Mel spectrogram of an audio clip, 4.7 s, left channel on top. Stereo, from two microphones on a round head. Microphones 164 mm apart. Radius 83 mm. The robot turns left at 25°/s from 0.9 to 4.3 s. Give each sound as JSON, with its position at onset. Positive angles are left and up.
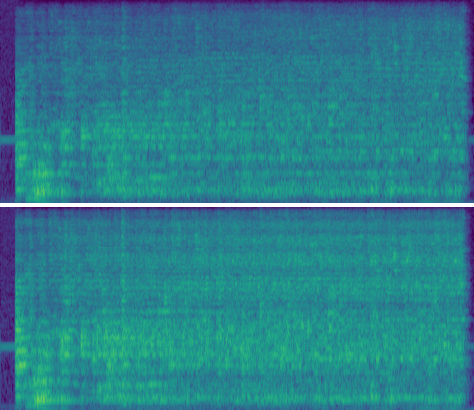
{"t": 0.1, "sound": "a toilet flushing", "azimuth_deg": -45, "distance_m": 1.1}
